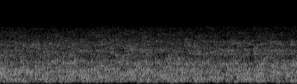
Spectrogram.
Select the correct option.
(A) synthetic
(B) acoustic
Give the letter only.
B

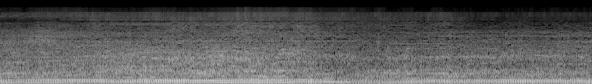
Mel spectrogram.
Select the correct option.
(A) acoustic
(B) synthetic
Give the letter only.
B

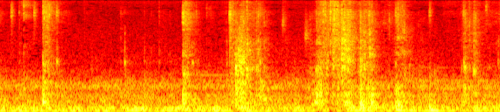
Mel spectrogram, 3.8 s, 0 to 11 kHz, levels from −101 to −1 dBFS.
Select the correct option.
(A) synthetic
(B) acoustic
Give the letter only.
B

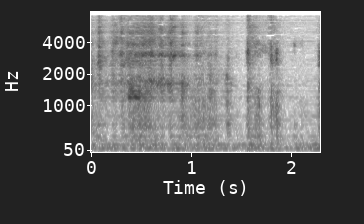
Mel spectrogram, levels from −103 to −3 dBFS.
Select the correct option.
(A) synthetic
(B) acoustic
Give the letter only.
A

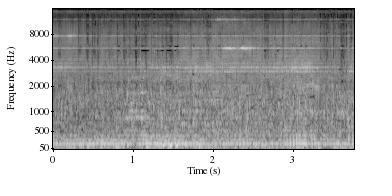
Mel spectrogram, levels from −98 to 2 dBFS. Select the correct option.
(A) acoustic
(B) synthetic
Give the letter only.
B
